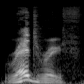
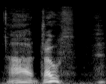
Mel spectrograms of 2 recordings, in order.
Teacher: When you got that unstressed first syllable, it does, in the sounds of the older people, virtually disappear.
